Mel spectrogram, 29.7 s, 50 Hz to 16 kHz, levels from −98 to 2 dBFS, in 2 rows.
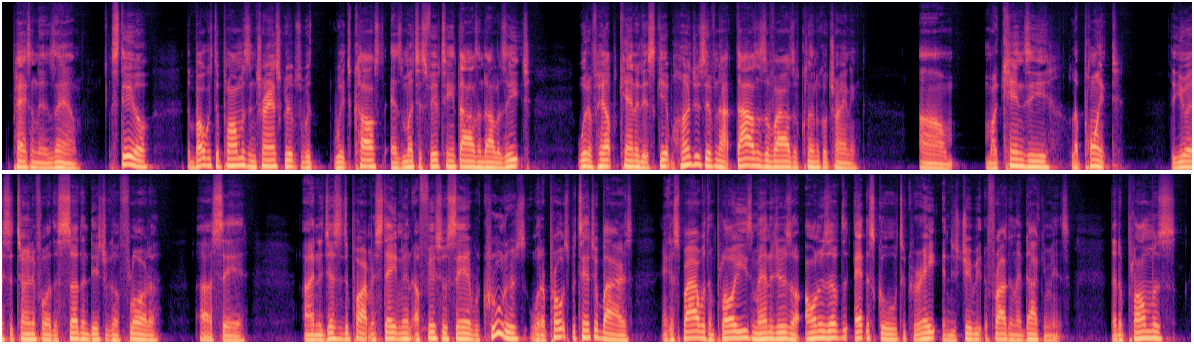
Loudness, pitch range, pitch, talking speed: -16 LUFS, 110-135 Hz, 120 Hz, 155 wpm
